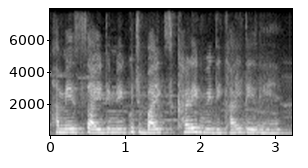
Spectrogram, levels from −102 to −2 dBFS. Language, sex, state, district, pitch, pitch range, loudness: Hindi, female, Chhattisgarh, Raipur, 220 Hz, 205-230 Hz, -17 LUFS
